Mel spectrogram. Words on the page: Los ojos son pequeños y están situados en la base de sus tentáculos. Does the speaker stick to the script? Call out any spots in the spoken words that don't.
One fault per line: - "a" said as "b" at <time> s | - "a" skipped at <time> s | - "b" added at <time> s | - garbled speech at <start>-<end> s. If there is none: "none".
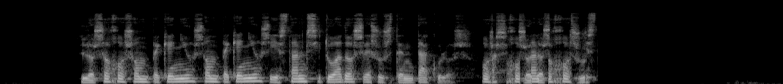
- "son pequeños" added at 2.0 s
- "en la base" skipped at 3.7 s
- garbled speech at 4.8-6.0 s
